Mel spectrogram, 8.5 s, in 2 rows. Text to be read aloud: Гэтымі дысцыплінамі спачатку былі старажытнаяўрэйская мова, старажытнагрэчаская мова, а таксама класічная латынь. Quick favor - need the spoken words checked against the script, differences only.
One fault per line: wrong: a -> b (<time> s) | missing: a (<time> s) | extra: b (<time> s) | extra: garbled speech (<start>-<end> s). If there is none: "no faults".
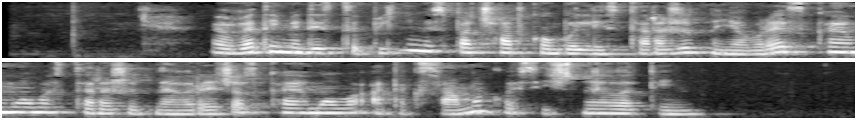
no faults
